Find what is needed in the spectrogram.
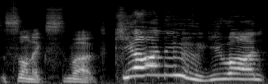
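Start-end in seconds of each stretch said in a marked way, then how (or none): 1.1-2.6 high, loud adoring gush; gushing fan. Acted. Sonic gushing at Keanu on screen, high and loud. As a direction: swoon over your hero.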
